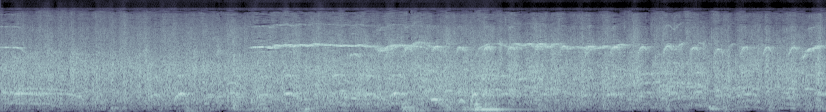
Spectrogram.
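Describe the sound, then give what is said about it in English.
A large audience claps steadily for about twelve seconds for a performing act from America, the applause growing fuller partway through, with shrill whistles and scattered cheers cutting through the dense clapping. “Faites du bruit encore pour …. Applaudissez-les, applaudissez-les.”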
